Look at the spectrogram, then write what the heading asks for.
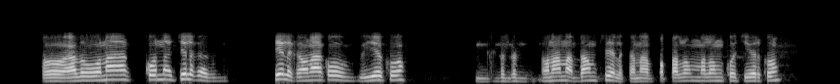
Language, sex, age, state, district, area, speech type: Santali, male, 30-45, Jharkhand, East Singhbhum, rural, conversation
